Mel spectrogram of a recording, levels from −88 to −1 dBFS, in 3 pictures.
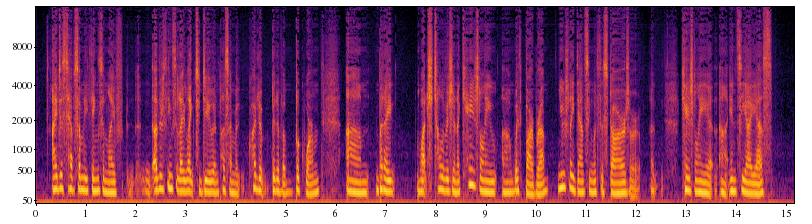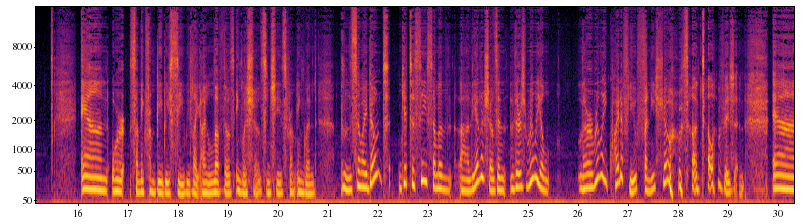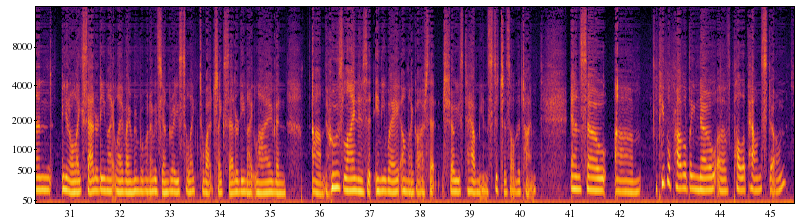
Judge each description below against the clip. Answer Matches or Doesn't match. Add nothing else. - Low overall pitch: Doesn't match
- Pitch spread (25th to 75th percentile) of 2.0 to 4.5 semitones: Matches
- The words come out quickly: Doesn't match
